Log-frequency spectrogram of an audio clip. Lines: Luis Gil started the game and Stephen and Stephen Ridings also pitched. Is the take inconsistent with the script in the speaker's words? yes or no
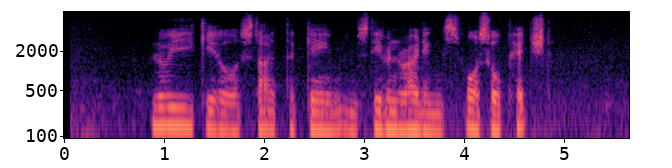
yes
